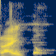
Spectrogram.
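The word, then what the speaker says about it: ライト: Lampu in Japanese is called, sorry, lampu in Japanese is called raito.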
